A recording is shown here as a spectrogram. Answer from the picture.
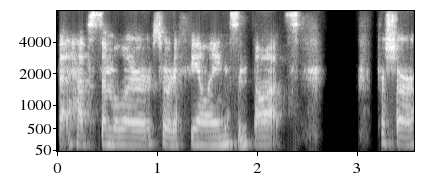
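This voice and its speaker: A woman's plain, everyday voice with a Canadian accent at a moderate pace. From Canada. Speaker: parenting content creator. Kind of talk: interview.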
